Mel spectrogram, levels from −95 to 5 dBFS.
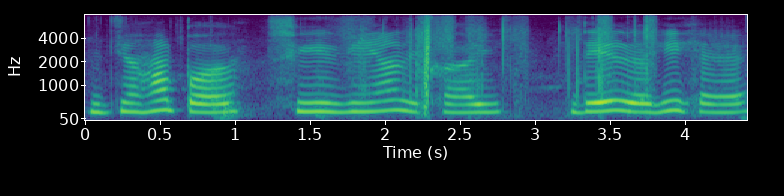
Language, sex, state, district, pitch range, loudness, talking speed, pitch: Hindi, female, Himachal Pradesh, Shimla, 235-260 Hz, -18 LUFS, 95 wpm, 250 Hz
